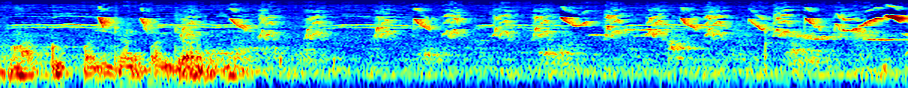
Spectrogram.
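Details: Caged oriental white-eye from Central Java, Indonesia, twittering quietly. Many short, high, downslurred chirps run on continuously, with low murmuring noise below.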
